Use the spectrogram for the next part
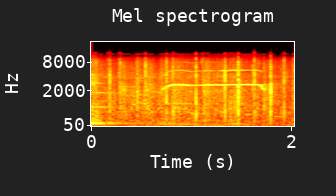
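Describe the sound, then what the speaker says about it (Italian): Audience applause fills an outdoor town square in Trani, a dense burst of clapping with a sustained tone running through it, loud and close before fading at the end. "L'applauso!"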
